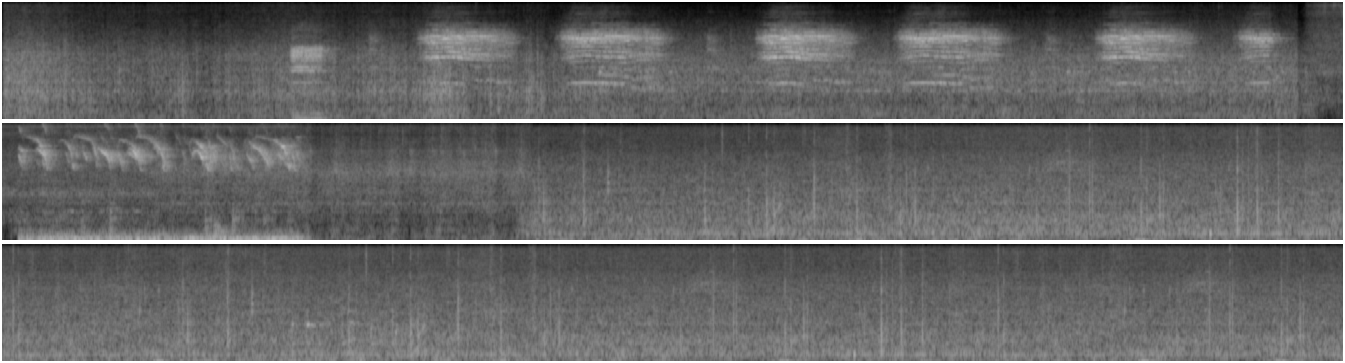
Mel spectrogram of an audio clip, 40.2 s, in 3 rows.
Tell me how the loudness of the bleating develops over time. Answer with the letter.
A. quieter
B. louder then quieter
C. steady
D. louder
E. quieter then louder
C.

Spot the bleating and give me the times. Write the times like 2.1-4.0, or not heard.
2.9-12.7.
